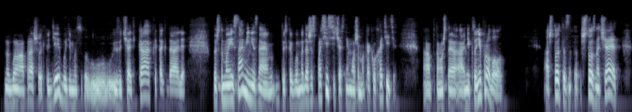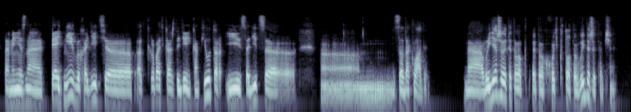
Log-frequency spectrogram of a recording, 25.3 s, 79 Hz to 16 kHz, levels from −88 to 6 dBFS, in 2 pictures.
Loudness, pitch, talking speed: -16 LUFS, 120 Hz, 150 wpm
